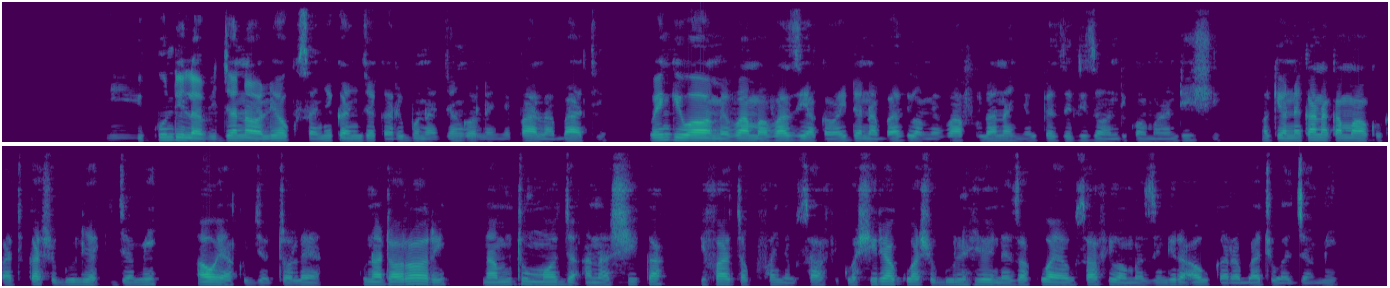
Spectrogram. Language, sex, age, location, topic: Swahili, male, 25-35, Nairobi, government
